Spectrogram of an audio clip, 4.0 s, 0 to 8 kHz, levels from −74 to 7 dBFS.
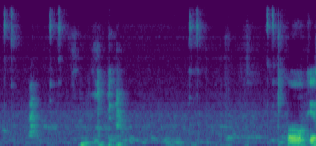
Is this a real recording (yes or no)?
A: no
